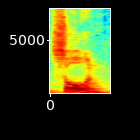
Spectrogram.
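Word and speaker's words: Samhain: Si Sam Hain. Sam Hain. How do you pronounce the... Sowan. Pero the spelling is Sam Hain.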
